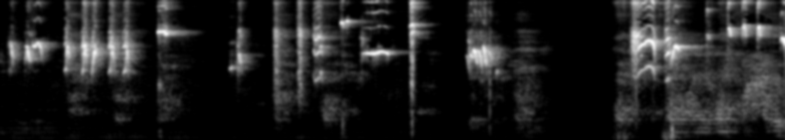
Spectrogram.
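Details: Javan white-eye in full song as a lure: sharp high chirps and short whistles in broken phrases, a pause, then a busy chattering burst with some rustling.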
